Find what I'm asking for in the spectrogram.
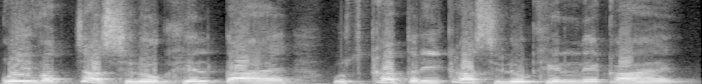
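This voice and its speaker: A man teaching an online exam-prep Hindi lesson, talking very fast and loudly and often calling the viewers his friends. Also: high-pitched, flat delivery. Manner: fast, rapid-fire delivery; loud, near-shouting teaching.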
